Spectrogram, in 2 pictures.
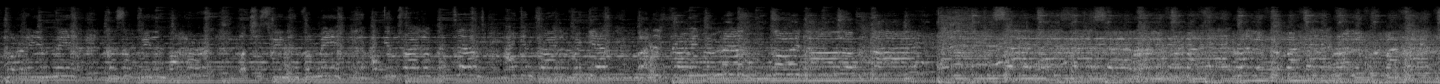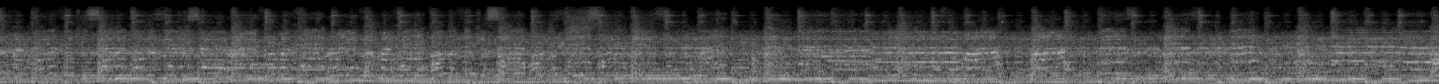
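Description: Nothing in this recording trips up the ear; there's no glitch or disturbance anywhere in it worth pointing to.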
